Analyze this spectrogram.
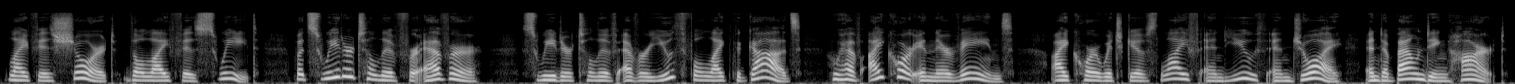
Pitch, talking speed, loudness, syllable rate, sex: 200 Hz, 150 wpm, -18 LUFS, 3.6 syllables/s, female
